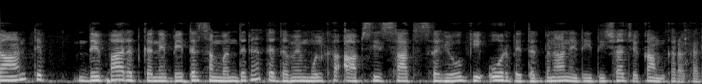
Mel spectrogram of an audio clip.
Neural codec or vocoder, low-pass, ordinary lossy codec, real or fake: vocoder, 44.1 kHz, 128 mel bands, Pupu-Vocoder; 7.2 kHz; AAC, 32 kbps; fake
